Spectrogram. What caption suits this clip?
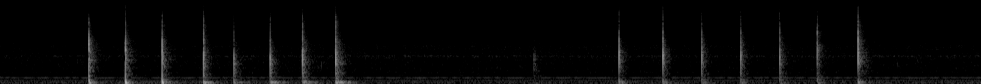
FX Board Game Pawn01
board, game, pawn, piece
